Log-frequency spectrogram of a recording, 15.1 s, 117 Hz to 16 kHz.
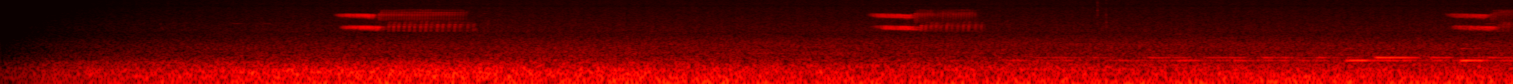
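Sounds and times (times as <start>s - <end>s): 
steady hiss of outdoor noise: 0.0s - 15.1s
blue-winged warbler bee-buzz song: 8.7s - 9.8s, 14.5s - 15.1s.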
